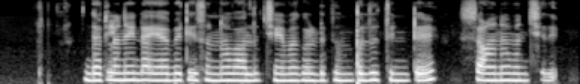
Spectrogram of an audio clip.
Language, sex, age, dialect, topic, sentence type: Telugu, female, 18-24, Telangana, agriculture, statement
